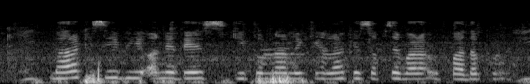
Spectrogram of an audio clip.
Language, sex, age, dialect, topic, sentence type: Bhojpuri, female, 18-24, Northern, agriculture, statement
